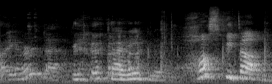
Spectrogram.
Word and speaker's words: hospital: Hospital, don't pronounce the H.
